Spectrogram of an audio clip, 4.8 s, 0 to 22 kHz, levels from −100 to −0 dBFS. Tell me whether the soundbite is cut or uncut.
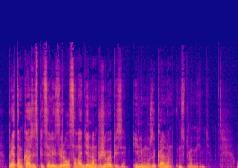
cut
